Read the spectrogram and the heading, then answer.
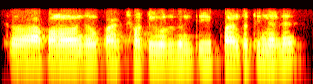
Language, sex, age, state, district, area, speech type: Odia, male, 30-45, Odisha, Subarnapur, urban, conversation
